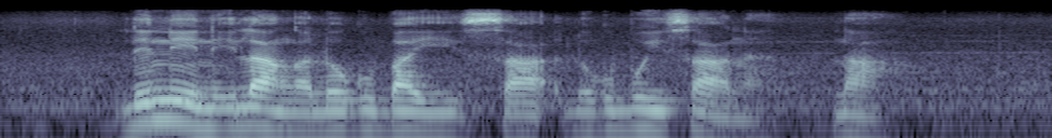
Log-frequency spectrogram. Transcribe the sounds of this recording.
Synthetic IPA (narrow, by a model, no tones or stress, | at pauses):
lininiːlaŋa | lok̬uɓujisana̰ | na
